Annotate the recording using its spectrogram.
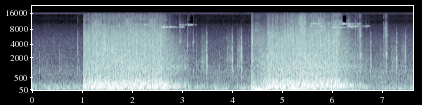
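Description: Automatic gunfire blasts in two long, loud bursts.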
